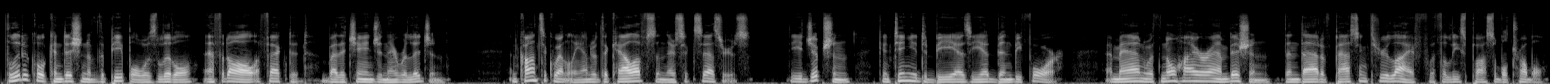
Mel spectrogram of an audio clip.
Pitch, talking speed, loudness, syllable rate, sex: 125 Hz, 200 wpm, -19 LUFS, 6.2 syllables/s, male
